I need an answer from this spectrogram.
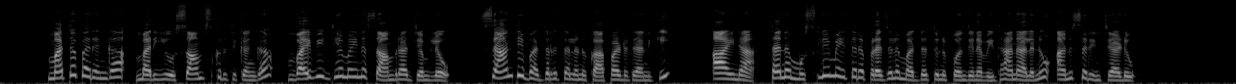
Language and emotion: Telugu, neutral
